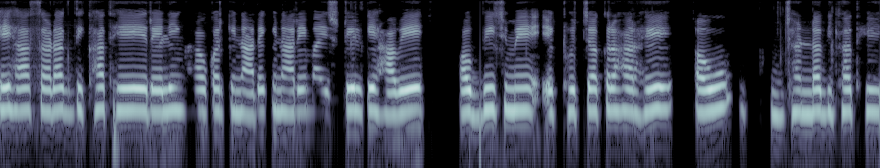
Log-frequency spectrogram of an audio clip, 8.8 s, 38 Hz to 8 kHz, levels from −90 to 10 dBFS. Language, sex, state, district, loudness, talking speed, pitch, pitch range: Chhattisgarhi, female, Chhattisgarh, Jashpur, -17 LUFS, 170 wpm, 235 Hz, 225-240 Hz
